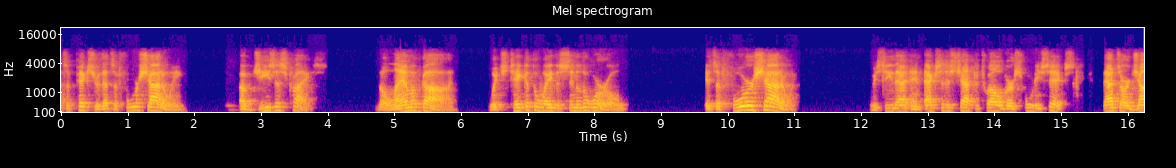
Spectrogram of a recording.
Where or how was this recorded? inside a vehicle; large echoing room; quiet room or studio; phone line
large echoing room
